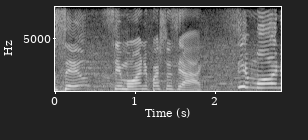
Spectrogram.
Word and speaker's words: Pastusiak: seu nome eu sou Jaqueline o seu Simone pastorziar Simone é minha xará eu sou Simone Boechat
